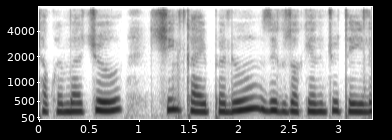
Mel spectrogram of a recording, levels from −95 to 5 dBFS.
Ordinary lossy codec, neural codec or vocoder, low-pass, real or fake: none; codec, 16 kHz in and 24 kHz out, 1 kbps, XY-Tokenizer; 7.2 kHz; fake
